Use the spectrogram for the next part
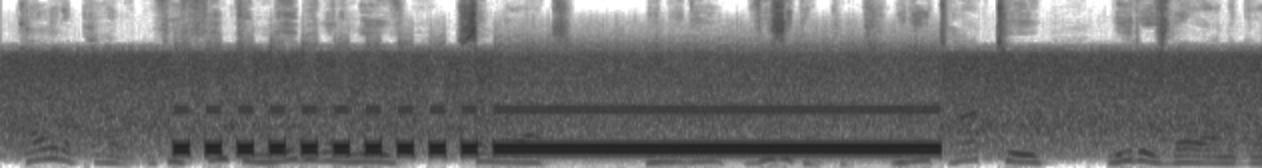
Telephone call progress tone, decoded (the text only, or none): stutter dial tone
